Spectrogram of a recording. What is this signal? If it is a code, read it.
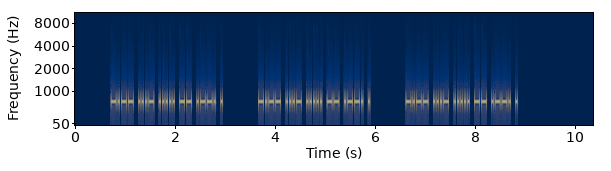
Morse code, heard as a keyed tone, about 36 wpm, 700 Hz. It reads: YV5MPE YV5MPE YV5MPE
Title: DXCC-100 Call Signs - 6 Characters - Repeated 3x - 35wpm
